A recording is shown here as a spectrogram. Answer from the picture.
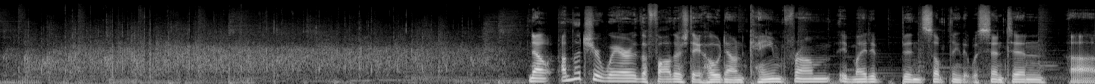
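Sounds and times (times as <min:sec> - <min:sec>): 
applause sound effect: 0:00.0 - 0:05.3
speech: 0:05.3 - 0:10.9.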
